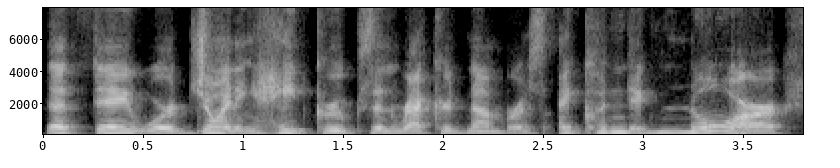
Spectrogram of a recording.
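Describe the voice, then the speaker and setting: A woman moderating a book conversation, measured and thoughtful with frequent hesitations. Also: fairly low pitch, lively intonation. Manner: measured, many um and uh fillers. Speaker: interviewer and moderator.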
